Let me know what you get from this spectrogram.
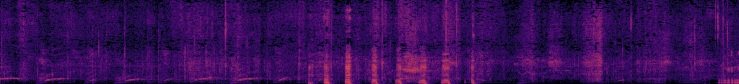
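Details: Two-week-old Pomeranian puppies from the Peeky x Remi litter, a cream and a white pup: a series of about seven thin, falling squeaks repeated roughly every half second, followed by loud bursts of human laughter and voices.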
